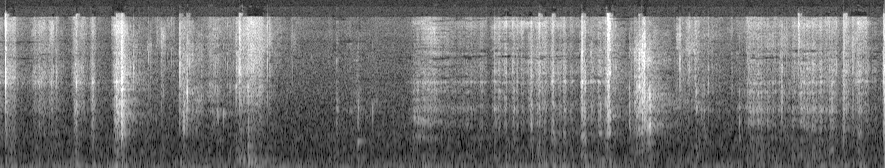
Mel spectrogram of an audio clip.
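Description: A solid white bar of soap is held in hand and scraped with a metal box-cutter blade, curling shavings off it. The scraping is quiet and bright, with dry, crackly strokes and sharp little peaks. Each stroke stops quickly with almost no ring.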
